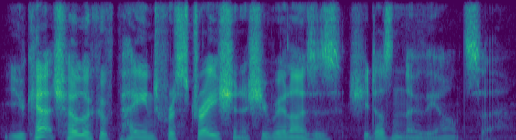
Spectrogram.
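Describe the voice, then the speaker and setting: Lively-pitched man doing game commentary. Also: brisk, slightly rough. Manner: thinks aloud, muttering to himself. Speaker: gaming channel host. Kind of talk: let's play commentary and read-aloud narration.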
